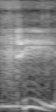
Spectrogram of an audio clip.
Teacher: Your lips were open, your teeth apart. You pressed your tongue against the roof of your mouth and suddenly snapped it down, not forward, expelling a puff of air. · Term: consonant T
